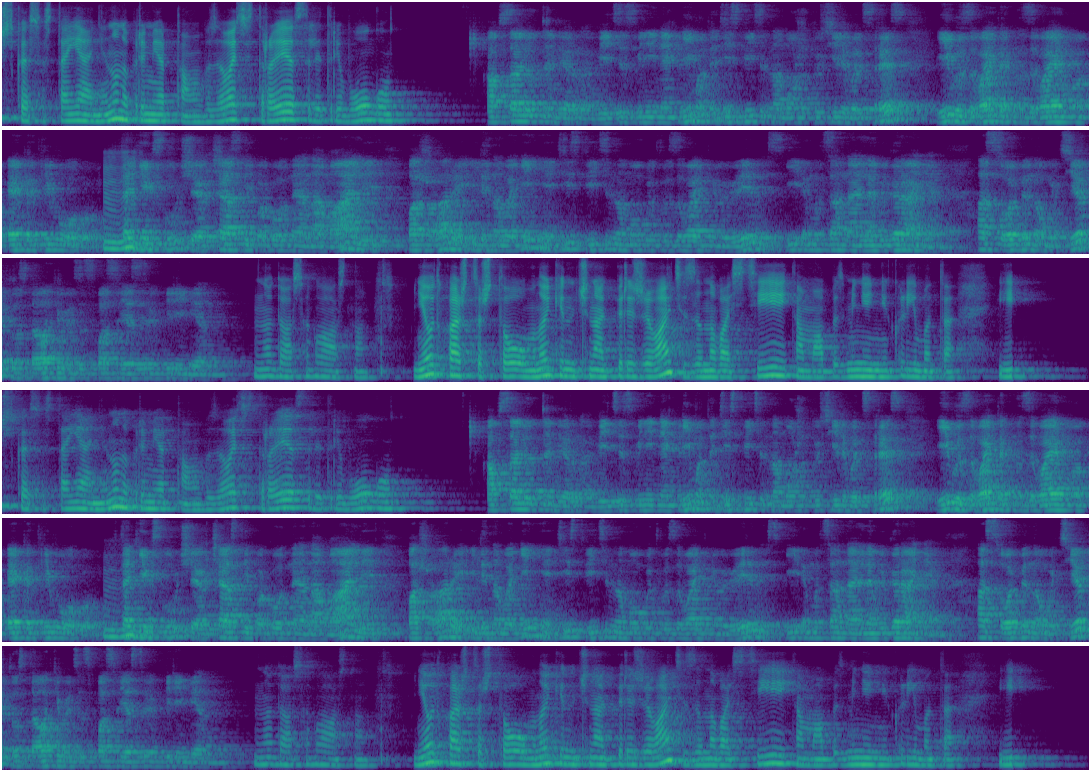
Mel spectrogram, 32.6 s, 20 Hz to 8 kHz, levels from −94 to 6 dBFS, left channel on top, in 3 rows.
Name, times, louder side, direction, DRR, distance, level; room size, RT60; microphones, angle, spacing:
voice 1, 0.0-3.9 11.9-12.3 24.3-31.9, left 3 dB, 80° left, 10 dB, 0.8 m, -35 dB
voice 2, 4.9-11.8 12.1-23.9, equal, 30° right, -2 dB, 5.6 m, -40 dB
24.0 x 16.0 x 3.0 m, 1.2 s
head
